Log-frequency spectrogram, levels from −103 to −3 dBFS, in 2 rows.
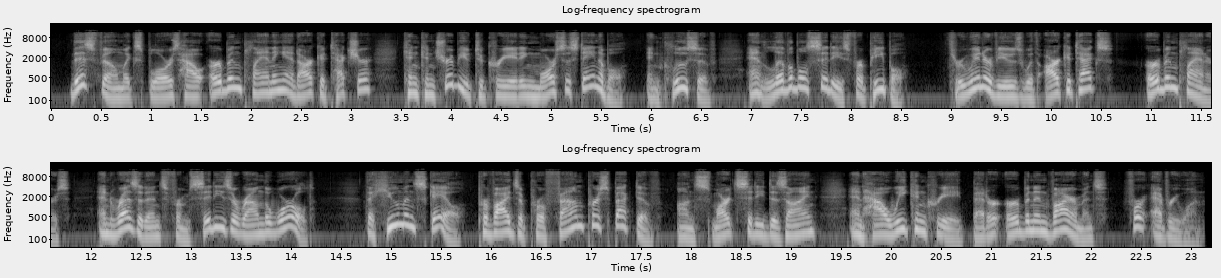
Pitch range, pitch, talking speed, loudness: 120-195 Hz, 145 Hz, 140 wpm, -32 LUFS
